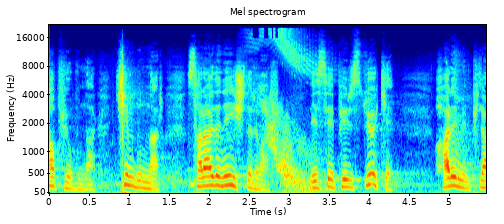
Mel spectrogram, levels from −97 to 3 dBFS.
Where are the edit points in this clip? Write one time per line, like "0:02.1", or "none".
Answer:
0:02.8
